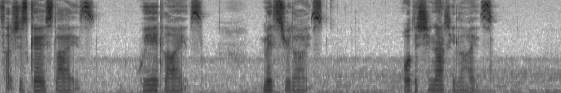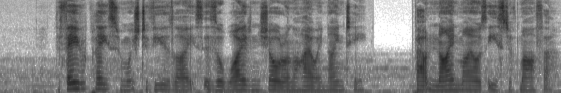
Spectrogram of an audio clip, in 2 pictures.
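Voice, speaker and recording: With vocal fry and long, frequent pauses, a woman's very deep, low voice swings very widely in pitch. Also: moderate pace. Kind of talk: folklore narration.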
